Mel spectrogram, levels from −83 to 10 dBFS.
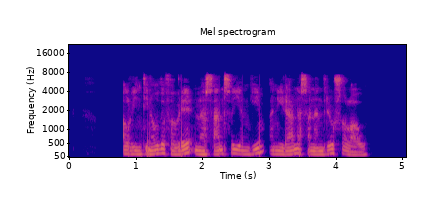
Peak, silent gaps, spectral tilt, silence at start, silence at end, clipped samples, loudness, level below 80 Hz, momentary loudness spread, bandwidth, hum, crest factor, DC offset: -12 dBFS; none; -4 dB/octave; 0.8 s; 0.6 s; under 0.1%; -29 LUFS; -56 dBFS; 8 LU; 8.4 kHz; none; 18 dB; under 0.1%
